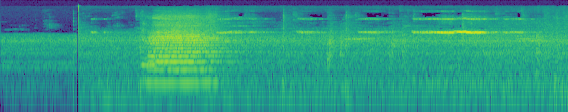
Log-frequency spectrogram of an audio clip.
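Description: Passenger train pulling out. A loud horn blast lasting about a second comes near the start. Then the coaches roll and clatter over the track, with a faint high wheel squeal near the end.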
